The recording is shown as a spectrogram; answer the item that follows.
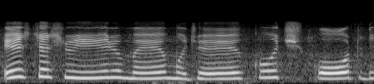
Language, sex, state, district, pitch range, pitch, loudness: Hindi, female, Madhya Pradesh, Katni, 270-315 Hz, 290 Hz, -13 LUFS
